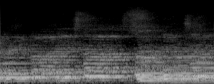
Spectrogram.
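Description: Congregation singing a hymn with piano accompaniment, holding notes and moving to a new chord about halfway through.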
